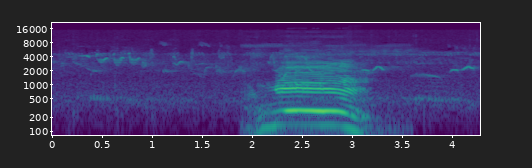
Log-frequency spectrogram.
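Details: A cow gives one long, loud moo that swells and then falls away, with faint birds behind, as dozens of cows are herded home from the fields to the pen in the afternoon.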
